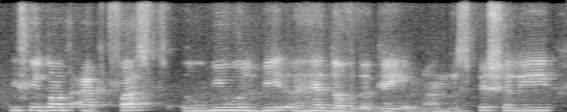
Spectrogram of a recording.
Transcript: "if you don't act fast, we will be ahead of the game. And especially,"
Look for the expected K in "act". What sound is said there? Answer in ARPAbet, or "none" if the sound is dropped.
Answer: K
